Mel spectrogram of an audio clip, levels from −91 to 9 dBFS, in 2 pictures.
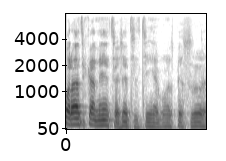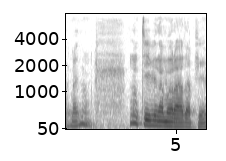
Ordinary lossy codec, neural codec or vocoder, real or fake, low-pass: none; none; real; 7.2 kHz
